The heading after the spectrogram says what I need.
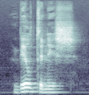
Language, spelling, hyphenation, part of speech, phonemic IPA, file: Dutch, beeltenis, beel‧te‧nis, noun, /ˈbeːl.təˌnɪs/, Nl-beeltenis.ogg
- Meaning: 1. image 2. portrait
